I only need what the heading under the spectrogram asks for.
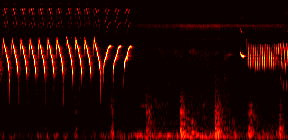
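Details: Canary singing, used to train young canaries and silent birds to sing. A rapid, steady trill of high, descending whistled notes lasts about two and a half seconds, then quiet, then a harsh buzzing rattle at the end.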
